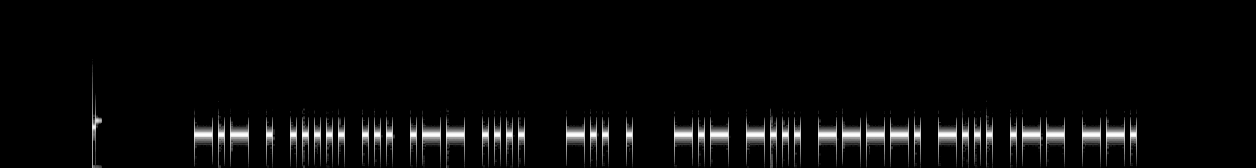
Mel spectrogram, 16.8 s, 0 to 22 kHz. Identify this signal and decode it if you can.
Morse code, heard as a keyed tone, about 16 wpm, 700 Hz. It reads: KE5SWH DE KB9BWG
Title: USA Callsign DE Callsign - 6 Characters - 15wpm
